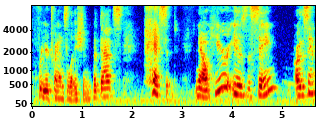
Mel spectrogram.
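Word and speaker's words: חסד: And since you have both of them, two segols, then the accent's going to be on this first syllable. Chesed. Chesed.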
